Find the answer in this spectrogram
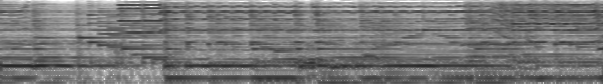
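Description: Live violin and electronic keyboard duet amplified through large loudspeakers: the violin plays a sustained melody over keyboard chords and a steady low bass line.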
